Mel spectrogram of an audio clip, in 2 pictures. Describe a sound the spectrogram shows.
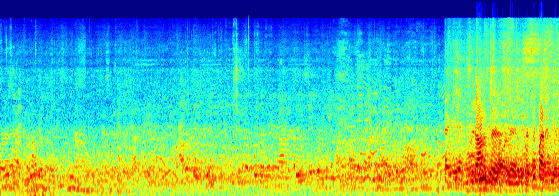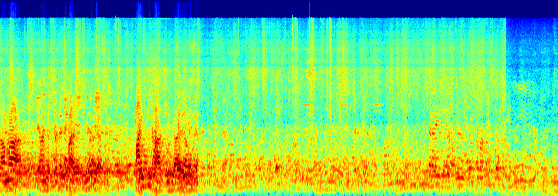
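A crowd chatters and murmurs all around.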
